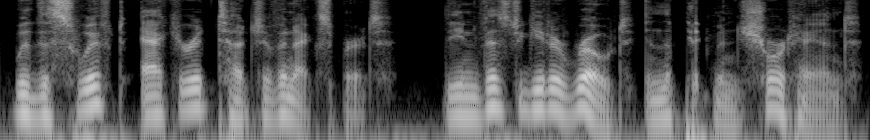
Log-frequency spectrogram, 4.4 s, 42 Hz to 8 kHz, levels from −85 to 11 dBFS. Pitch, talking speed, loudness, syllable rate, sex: 105 Hz, 205 wpm, -19 LUFS, 6.7 syllables/s, male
